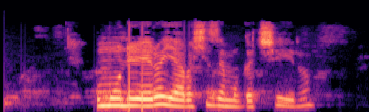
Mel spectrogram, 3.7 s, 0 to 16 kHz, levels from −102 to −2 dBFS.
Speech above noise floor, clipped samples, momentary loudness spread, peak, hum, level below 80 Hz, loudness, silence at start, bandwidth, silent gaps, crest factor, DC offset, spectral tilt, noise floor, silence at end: 37 dB; under 0.1%; 16 LU; -2 dBFS; none; -52 dBFS; -13 LUFS; 0.05 s; 7.8 kHz; none; 14 dB; under 0.1%; -4.5 dB/octave; -50 dBFS; 0.55 s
